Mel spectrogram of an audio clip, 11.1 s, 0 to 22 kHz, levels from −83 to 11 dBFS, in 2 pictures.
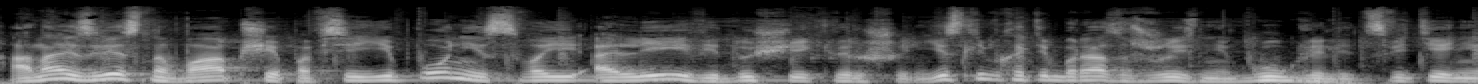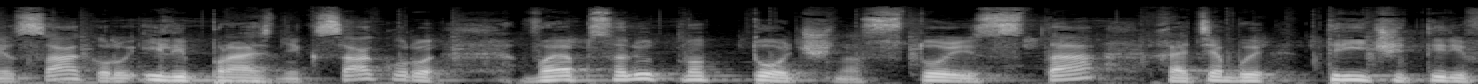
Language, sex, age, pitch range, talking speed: Russian, male, 20-39, 105-145 Hz, 180 wpm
